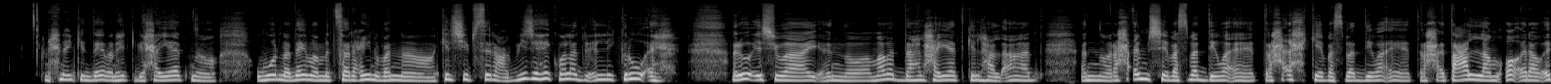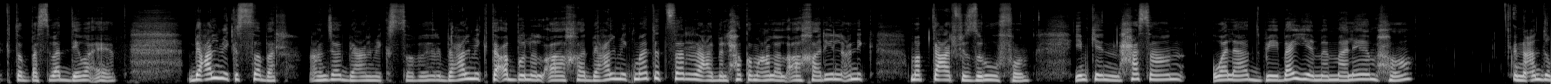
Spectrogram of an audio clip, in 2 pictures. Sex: female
